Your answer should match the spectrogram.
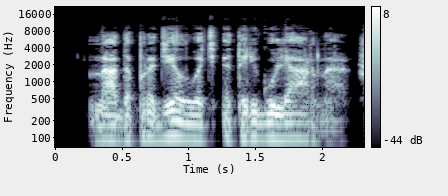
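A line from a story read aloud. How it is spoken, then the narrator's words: Whisper. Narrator (Russian): шепнул он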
